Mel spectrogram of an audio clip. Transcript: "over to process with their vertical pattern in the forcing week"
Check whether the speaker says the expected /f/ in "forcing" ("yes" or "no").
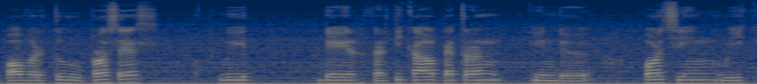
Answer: no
